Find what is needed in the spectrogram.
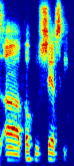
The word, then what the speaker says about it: Pokuševski: It's Pokuševski. I heard it so much during the game. That's how I was able to get the right pronunciation.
